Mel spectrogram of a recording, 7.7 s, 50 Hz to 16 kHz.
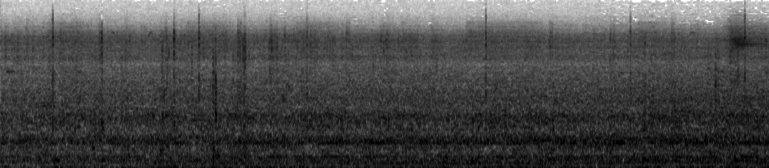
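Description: Passenger train hauled by a WAP-4 electric locomotive approaching along the track: a steady rumble of wheels on rail that slowly grows louder, with a few faint clicks in the first few seconds.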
